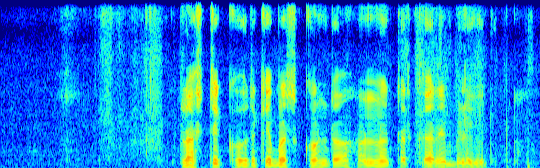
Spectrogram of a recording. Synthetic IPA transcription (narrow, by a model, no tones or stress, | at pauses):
plaːsʈikɦoːd̪ikebɐskoɳʈɐɦɐnːut̪ɐɾkaːɾibiɭeʋid̪u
